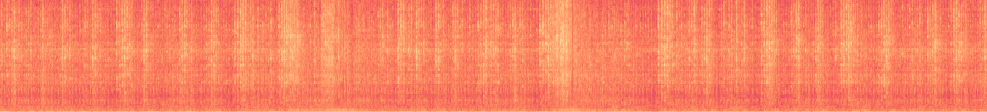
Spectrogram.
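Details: MGB GT after refitting missing starter motor-to-solenoid post bolt that caused weak connection; engine catches and settles into steady, even idle with deep regular exhaust beat, no misses or clatter; sounds healthy.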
